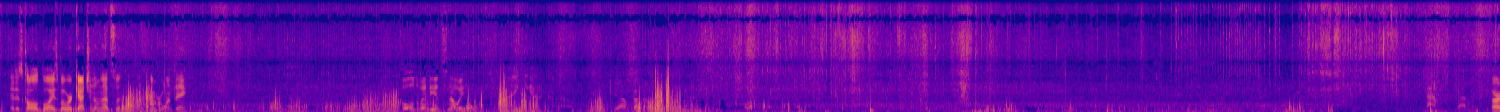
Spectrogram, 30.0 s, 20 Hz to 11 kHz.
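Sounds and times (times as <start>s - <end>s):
wind buffeting microphone: 0.0s - 30.0s
fishing reel clicking: 22.7s - 28.5s.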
